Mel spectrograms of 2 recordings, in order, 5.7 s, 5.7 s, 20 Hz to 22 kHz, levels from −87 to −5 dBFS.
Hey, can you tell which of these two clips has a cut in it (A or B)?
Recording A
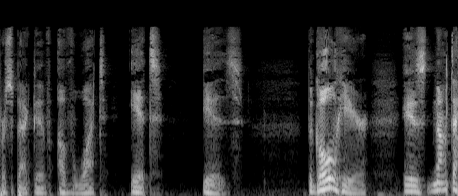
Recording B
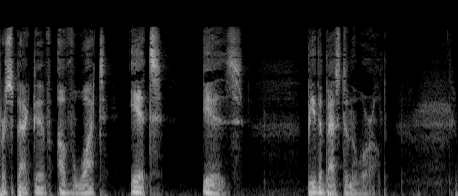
B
